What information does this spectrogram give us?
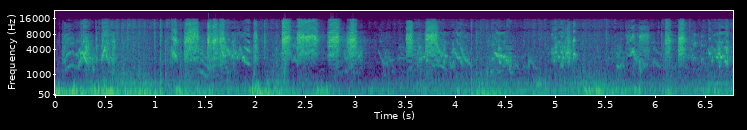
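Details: Aviary of budgies: a flock's busy high chatter of short buzzy chirps and squeaky notes in rapid bursts, some brief pauses, faint low rumble underneath.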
